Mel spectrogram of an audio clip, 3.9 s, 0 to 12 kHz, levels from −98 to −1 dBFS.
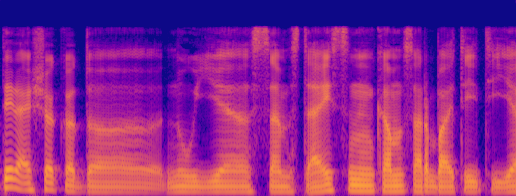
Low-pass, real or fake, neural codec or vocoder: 7.2 kHz; fake; codec, 16 kHz, 0.9 kbps, LongCat-Audio-Codec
